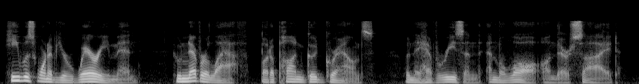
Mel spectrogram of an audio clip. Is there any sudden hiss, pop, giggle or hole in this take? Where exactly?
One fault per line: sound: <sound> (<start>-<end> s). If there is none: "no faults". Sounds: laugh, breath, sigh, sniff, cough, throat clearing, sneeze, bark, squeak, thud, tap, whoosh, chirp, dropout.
no faults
